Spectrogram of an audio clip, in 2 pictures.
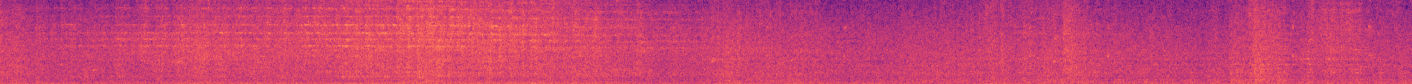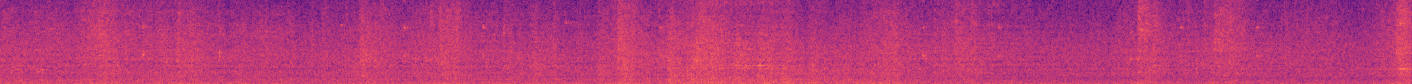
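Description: A freight train of enclosed autorack cars rolling past close by: a steady rumble and rattle of the cars, with the wheels clicking now and then over the rail joints.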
